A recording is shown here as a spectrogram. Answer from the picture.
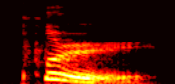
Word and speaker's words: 풀: 그리고 친구 친구 펴다 펴다 풀 풀 저 풀도 풀 가지고 와 풀 가지고 와 푸 가지고 와 이렇게 들리는 분들도 계시거든요. 그래서 반드시 풀 끝까지 발음해 주셔야 됩니다.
